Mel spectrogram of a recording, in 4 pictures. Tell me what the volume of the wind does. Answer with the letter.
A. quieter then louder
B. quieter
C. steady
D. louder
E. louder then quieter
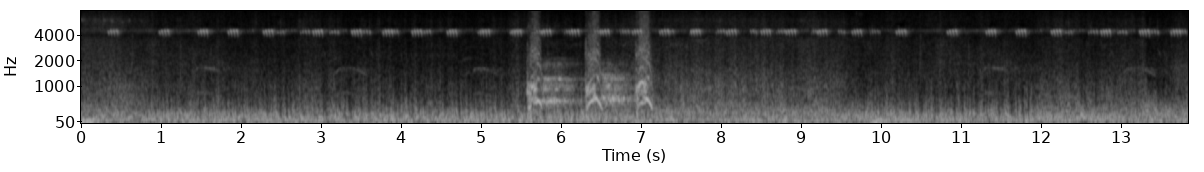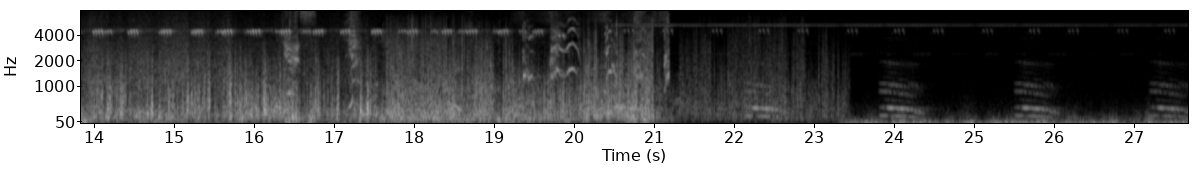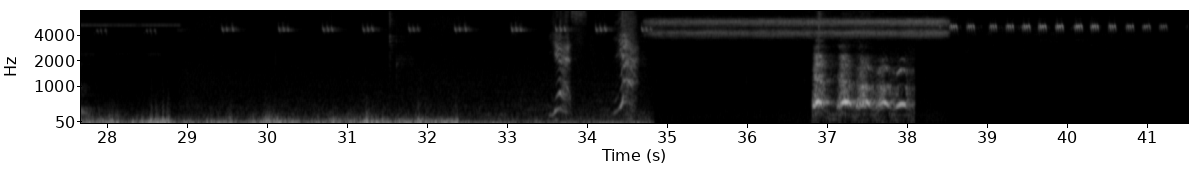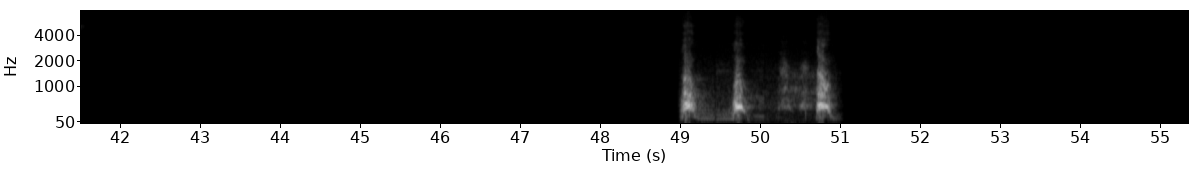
B.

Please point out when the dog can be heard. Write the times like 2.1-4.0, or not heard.
5.5-7.2, 19.2-21.2, 36.8-38.1, 49.0-51.0.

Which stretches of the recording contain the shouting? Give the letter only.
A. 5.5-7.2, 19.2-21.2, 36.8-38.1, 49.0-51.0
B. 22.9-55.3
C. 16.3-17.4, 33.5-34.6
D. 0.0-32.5
C.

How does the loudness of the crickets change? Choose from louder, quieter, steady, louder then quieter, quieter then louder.
quieter then louder.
